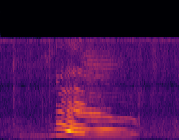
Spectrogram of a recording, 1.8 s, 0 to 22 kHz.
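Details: Stray cats that visit a home and battle nightly, recorded on a Nikon Coolpix S01: one drawn-out yowl, nearly two seconds long, rising slightly then sliding downward with rich harmonics, over a quiet background.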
